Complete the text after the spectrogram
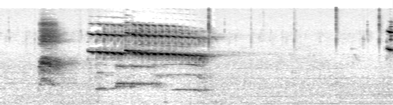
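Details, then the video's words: Perched kingfisher in Pakistan, early morning, opening with a brief harsh note before a long rattling trill of quick whistled pulses that slides steadily lower over about one and a half seconds. "Kingfisher | Amazing Kingfisher bird song"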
